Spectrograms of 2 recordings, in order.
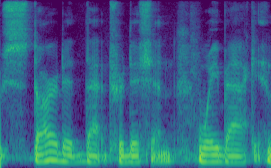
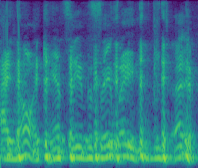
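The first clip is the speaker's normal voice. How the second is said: higher, quick words through laughter; flustered laughing; 6 semitones higher, faster than usual. Real, not acted. Co-host teased about his mispronunciation, laughing and flustered. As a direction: own up while cracking up.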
